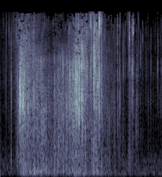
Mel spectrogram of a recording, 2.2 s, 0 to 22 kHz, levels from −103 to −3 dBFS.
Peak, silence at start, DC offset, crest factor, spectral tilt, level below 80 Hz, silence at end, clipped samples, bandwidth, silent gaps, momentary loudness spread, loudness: -6 dBFS; 0.2 s; under 0.1%; 30 dB; 1.5 dB/octave; -76 dBFS; 0.4 s; under 0.1%; 17 kHz; none; 15 LU; -31 LUFS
